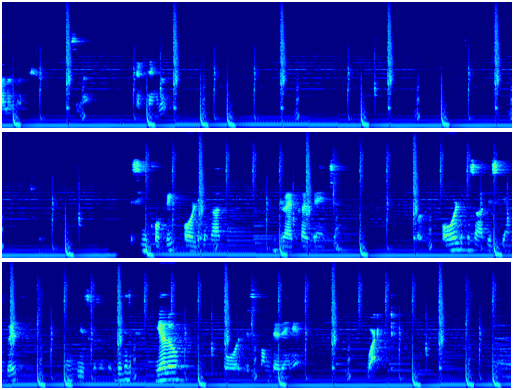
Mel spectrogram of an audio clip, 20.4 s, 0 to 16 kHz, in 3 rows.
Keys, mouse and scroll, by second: 0.5 right click, 0.5 right click, 1.7-7.2 drag, 7.2 v, 9.2-14.1 alt+drag, 14.1 alt+click, 15.6 click.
